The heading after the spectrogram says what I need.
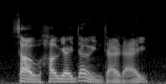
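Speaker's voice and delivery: slow, put-on Cockney accent, dropping the T's. Showing how a cockney host talked: imitating a cockney accent. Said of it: "They talk like this".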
